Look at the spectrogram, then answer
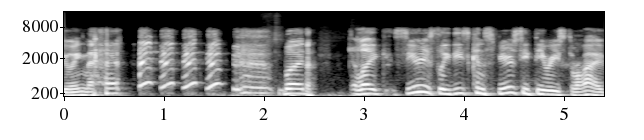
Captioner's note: laugh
